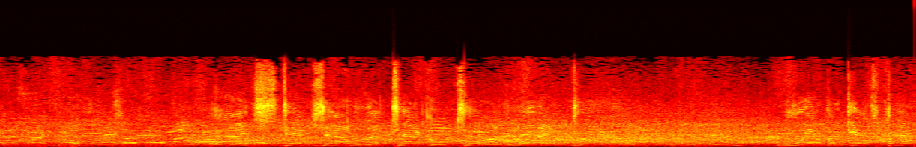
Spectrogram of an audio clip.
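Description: Stadium crowd cheering and shouting, many voices at once, with scattered sharp claps.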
